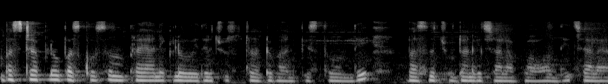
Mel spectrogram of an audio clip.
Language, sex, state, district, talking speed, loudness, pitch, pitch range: Telugu, female, Telangana, Nalgonda, 150 wpm, -25 LUFS, 180 Hz, 165-195 Hz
